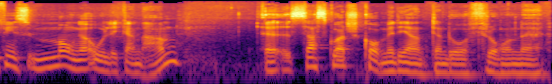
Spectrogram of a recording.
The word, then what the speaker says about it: Sasquatch: Nu säger du Bigfoot här, men egentligen vill du säga det Sasquatch. Ja. Uttalar jag det på rätt sätt? Ja, det gör du nog.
